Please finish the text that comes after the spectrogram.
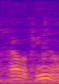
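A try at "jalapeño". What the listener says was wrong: It's a J's like an H.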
